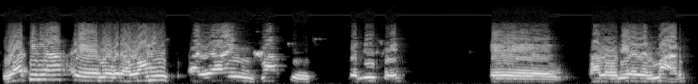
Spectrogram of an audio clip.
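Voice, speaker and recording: Honduran musician on a dull, dry call line. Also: male voice, fairly high pitch, takes it slowly, no room sound. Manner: relaxed, rambling with many fillers. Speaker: guest musician. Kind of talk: online class interview, casual storytelling.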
